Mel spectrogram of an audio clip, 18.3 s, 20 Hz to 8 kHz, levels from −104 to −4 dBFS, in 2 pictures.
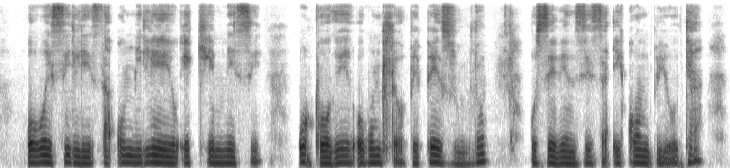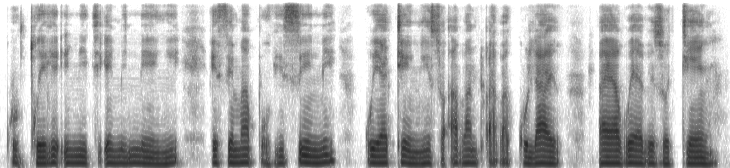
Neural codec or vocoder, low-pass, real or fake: codec, 16 kHz, 4 kbps, FunCodec, trained on Chinese and English, 50 frames a second; 7.2 kHz; fake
